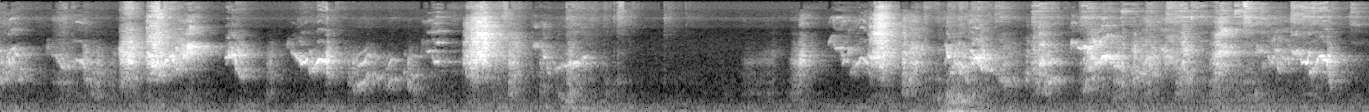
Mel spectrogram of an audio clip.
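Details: Budgerigar chatter, described as happy and relaxing: busy scratchy warbles and squeaky chirps in bursts, with short quiet gaps between lively flurries and a soft low hum underneath.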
